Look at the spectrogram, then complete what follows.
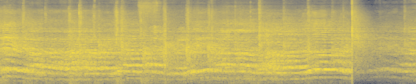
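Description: A group of men singing together in a large room while dancing in a circle. About five seconds in the singing breaks off with a click and a short drop in level, then resumes.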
